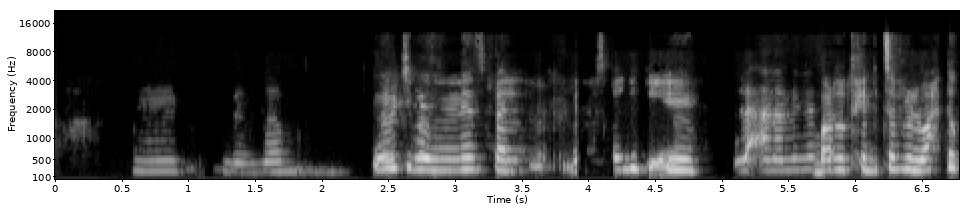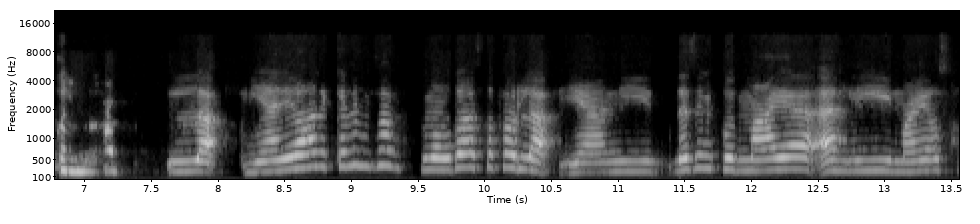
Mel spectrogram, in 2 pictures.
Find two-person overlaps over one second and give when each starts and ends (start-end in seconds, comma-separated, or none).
none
